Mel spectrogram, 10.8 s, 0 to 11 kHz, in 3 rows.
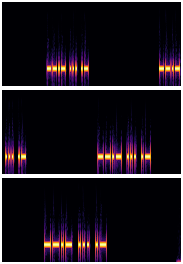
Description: Morse code, heard as a keyed tone, about 37 wpm, 700 Hz. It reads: QSA QSA QSA QSA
